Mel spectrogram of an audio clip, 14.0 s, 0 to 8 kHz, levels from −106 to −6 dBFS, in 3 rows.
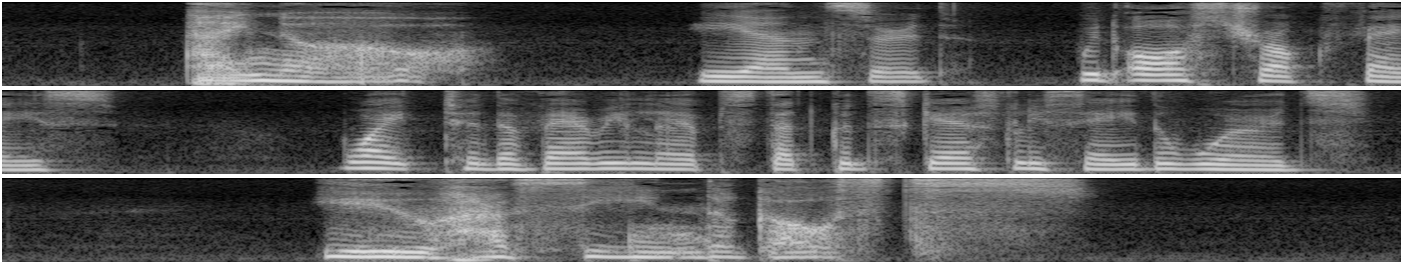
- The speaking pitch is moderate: Yes, medium, 180 Hz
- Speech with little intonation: Yes, narrow, 2.3 semitones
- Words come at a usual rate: No, slow, 105 wpm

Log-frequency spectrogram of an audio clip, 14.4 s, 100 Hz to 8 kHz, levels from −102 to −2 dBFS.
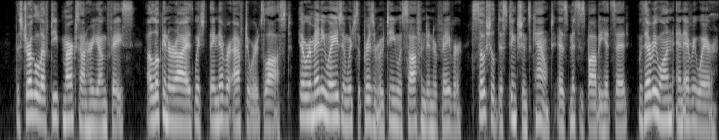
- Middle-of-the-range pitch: Yes, medium, 170 Hz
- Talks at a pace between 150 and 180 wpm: No, average, 190 wpm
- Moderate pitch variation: Yes, average, 3.4 semitones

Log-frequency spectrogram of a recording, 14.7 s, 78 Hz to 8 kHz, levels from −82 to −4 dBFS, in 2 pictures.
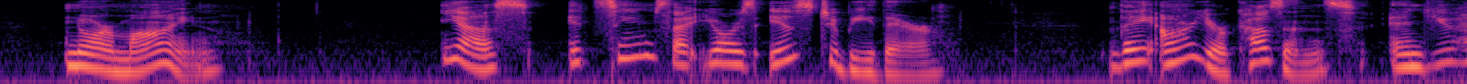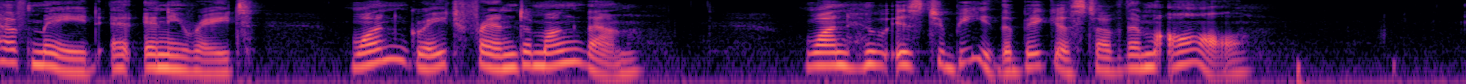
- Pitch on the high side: Yes, high, 215 Hz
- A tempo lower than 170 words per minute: Yes, average, 150 wpm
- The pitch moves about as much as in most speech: No, wide, 6.6 semitones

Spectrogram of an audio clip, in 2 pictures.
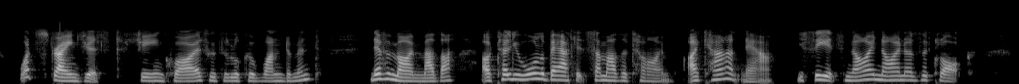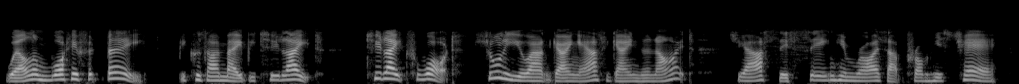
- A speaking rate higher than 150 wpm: Yes, average, 190 wpm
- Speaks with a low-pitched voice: No, medium, 185 Hz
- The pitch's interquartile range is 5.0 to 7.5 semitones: Yes, wide, 5.5 semitones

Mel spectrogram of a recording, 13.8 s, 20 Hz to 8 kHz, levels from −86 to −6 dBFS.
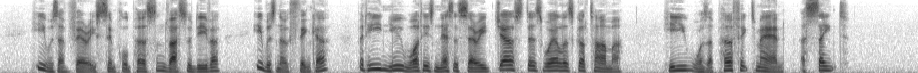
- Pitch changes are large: Yes, wide, 7.8 semitones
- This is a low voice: Yes, low, 130 Hz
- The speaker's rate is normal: No, slow, 125 wpm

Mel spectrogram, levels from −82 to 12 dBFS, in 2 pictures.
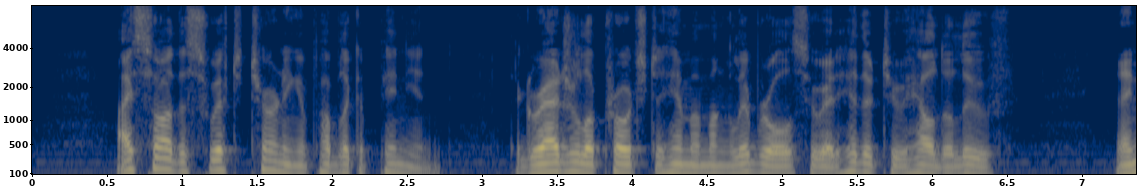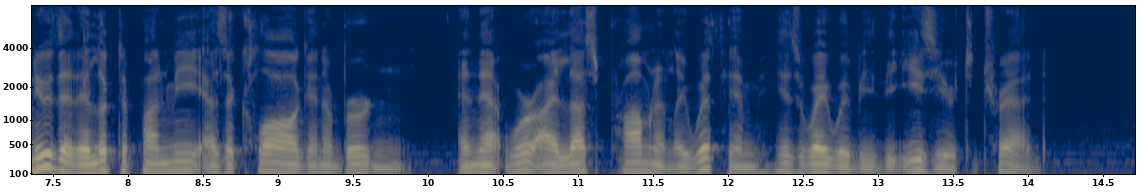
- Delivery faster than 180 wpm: Yes, fast, 205 wpm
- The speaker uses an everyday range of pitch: Yes, average, 3.3 semitones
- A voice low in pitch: Yes, low, 105 Hz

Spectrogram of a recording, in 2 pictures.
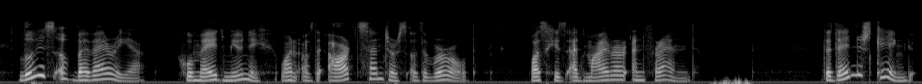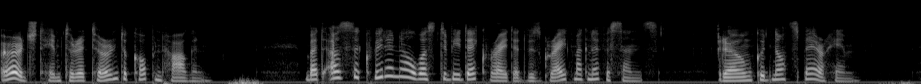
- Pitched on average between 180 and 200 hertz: Yes, high, 190 Hz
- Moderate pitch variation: No, wide, 6.3 semitones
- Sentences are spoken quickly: No, average, 145 wpm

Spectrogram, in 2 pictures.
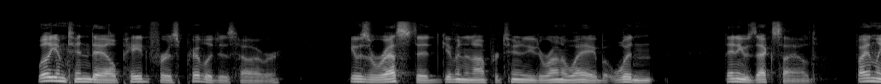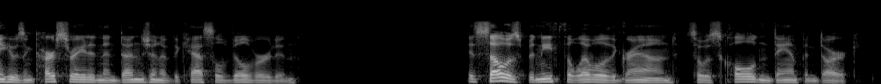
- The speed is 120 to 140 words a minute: No, average, 165 wpm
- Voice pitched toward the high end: No, low, 105 Hz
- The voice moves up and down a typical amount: Yes, average, 3.8 semitones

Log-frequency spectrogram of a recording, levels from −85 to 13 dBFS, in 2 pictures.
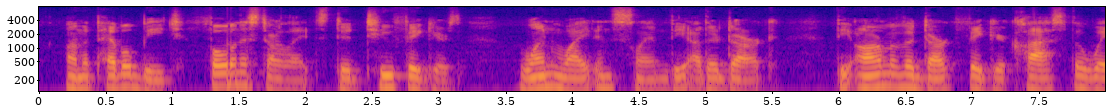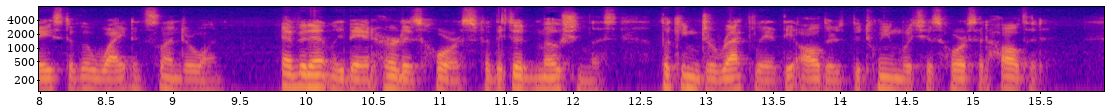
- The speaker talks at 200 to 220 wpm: Yes, fast, 205 wpm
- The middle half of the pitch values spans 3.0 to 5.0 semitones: No, narrow, 2.4 semitones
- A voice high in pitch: No, low, 115 Hz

